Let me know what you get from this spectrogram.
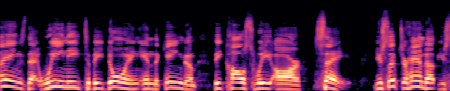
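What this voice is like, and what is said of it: Usual voice. Nothing is said of it.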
